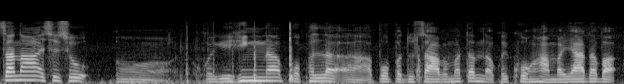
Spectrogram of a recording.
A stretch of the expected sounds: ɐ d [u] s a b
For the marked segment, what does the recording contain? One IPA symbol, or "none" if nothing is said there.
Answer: u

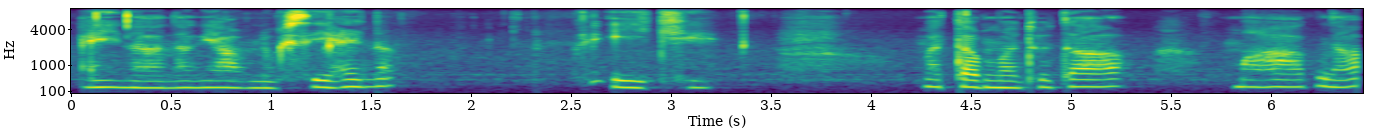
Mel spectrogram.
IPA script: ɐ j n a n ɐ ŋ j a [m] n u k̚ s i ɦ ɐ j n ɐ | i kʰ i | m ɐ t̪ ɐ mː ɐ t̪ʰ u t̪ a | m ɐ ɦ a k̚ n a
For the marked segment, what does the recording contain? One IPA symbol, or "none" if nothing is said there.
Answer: m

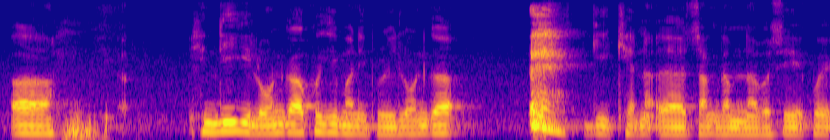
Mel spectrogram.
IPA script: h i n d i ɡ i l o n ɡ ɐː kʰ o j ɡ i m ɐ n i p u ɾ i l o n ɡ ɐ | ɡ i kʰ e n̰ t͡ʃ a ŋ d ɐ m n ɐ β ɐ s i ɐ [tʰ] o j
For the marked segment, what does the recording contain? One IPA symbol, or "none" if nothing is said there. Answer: kʰ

